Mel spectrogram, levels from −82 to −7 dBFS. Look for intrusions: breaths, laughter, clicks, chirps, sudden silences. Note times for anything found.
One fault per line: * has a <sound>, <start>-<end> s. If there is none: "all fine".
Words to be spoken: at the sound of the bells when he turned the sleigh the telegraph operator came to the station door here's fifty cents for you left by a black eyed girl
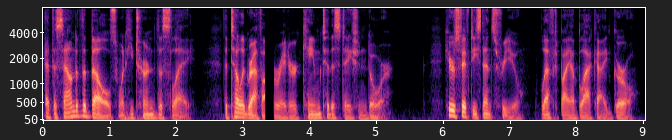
* has a dropout, 3.3-3.5 s
* has a dropout, 6.6-6.6 s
